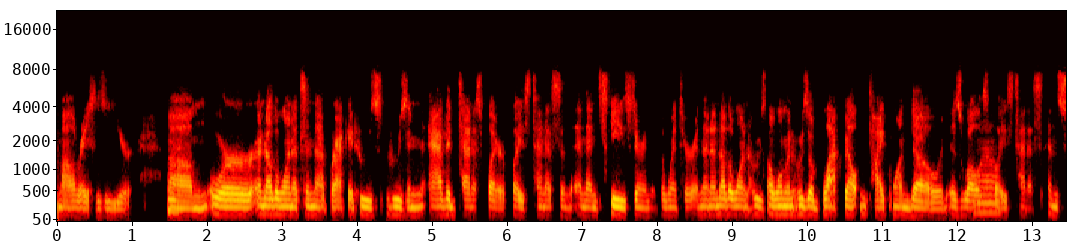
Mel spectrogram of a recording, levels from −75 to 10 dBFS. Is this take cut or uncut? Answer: cut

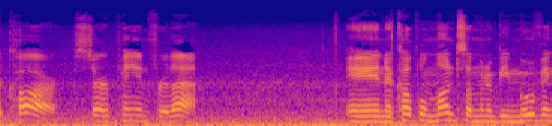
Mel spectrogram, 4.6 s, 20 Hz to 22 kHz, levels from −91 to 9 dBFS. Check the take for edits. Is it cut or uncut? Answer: uncut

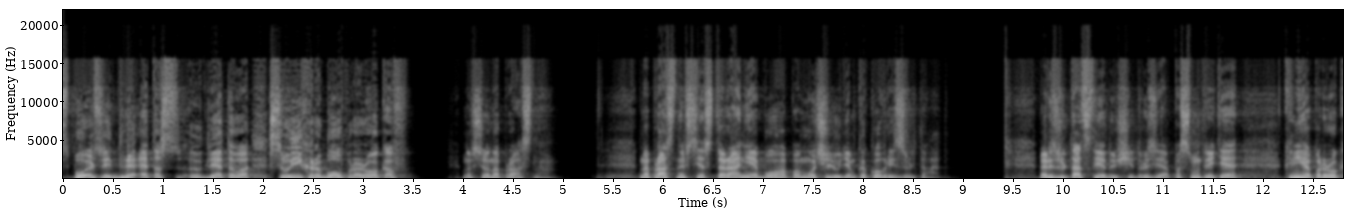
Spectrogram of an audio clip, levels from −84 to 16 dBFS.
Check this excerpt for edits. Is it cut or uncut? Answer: uncut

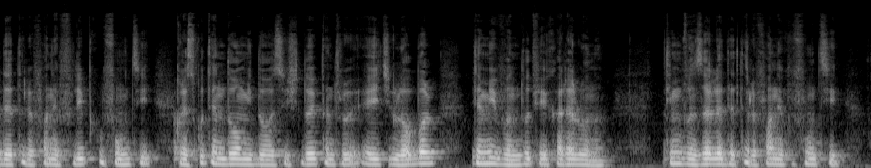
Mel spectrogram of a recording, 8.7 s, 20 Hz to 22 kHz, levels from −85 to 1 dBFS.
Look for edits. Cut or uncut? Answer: cut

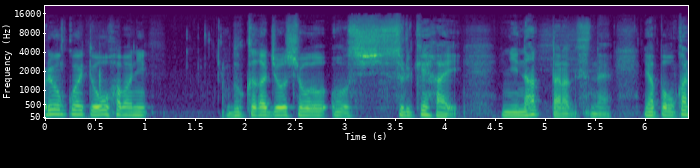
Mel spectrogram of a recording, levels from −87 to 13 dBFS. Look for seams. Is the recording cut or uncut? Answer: uncut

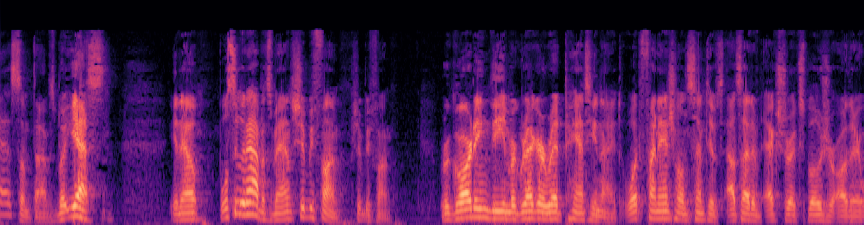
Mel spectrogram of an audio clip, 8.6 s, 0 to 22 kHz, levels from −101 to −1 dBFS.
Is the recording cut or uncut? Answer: cut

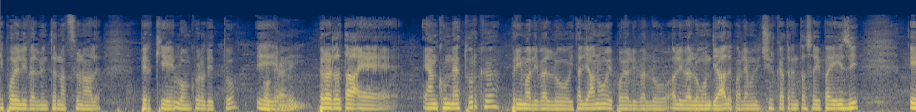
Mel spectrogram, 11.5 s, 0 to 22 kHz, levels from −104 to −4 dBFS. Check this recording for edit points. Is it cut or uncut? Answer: cut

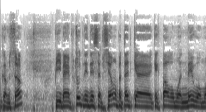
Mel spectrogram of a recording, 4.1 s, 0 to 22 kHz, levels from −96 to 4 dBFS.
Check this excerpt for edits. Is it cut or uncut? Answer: cut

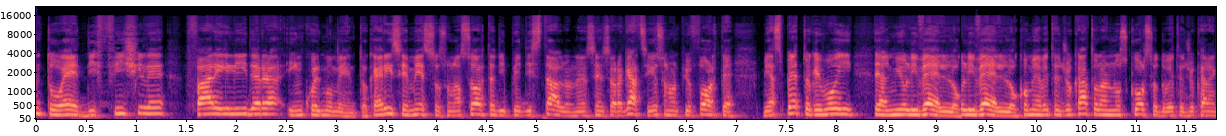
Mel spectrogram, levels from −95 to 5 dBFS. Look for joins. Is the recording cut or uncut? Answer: cut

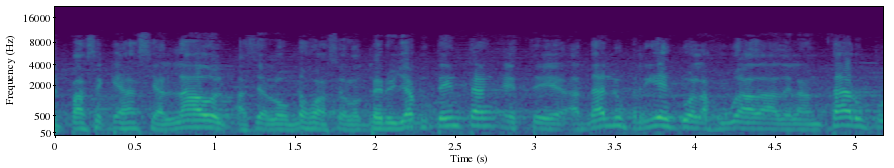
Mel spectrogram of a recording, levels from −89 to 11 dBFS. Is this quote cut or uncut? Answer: cut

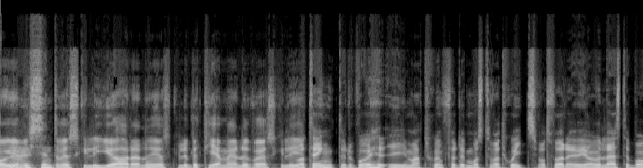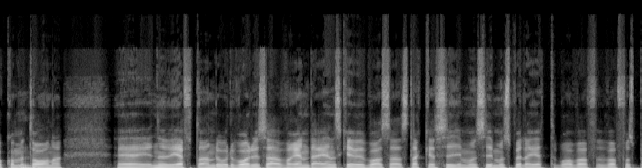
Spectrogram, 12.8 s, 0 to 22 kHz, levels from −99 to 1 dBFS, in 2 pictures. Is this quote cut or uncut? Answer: uncut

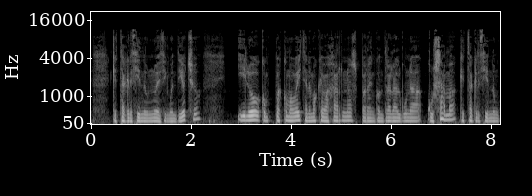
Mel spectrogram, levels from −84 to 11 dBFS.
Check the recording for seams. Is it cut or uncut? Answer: uncut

